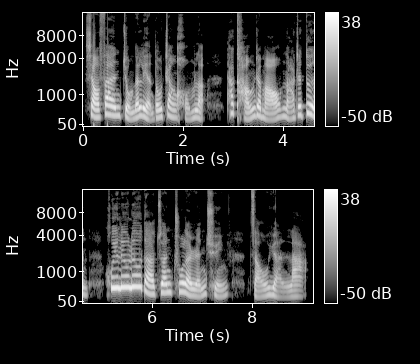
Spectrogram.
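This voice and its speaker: A woman reading a bedtime story to children, gentle and expressive, close to the mic. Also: mid-range voice, takes it slowly, dry recording.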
